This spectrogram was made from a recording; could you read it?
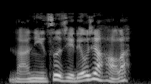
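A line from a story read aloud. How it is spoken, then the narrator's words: Angry. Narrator (Chinese): 发怒道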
